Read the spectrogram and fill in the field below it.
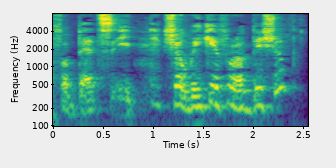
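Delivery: ordinary delivery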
